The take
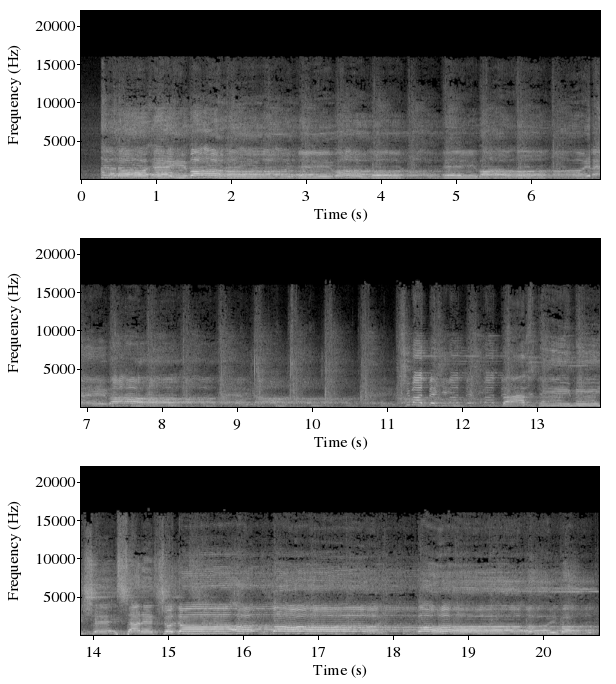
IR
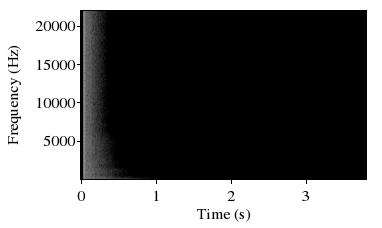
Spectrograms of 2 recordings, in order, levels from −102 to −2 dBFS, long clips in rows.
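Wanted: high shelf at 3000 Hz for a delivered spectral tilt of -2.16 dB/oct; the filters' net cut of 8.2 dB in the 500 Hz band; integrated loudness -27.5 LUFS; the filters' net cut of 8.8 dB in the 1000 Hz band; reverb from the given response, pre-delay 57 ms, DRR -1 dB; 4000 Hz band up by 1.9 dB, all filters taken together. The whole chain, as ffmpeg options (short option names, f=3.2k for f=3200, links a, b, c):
-filter_complex "[0:a]equalizer=f=500:t=o:g=-7,equalizer=f=1k:t=o:g=-8.5,highshelf=f=3k:g=-8,equalizer=f=4k:t=o:g=8.5,asplit=2[a][b];[1:a]atrim=start_sample=2205,adelay=57[c];[b][c]afir=irnorm=-1:irlink=0,volume=0.5dB[d];[a][d]amix=inputs=2:normalize=0,volume=4dB"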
